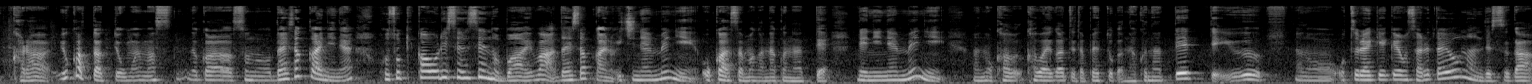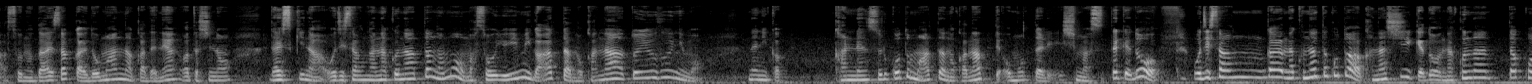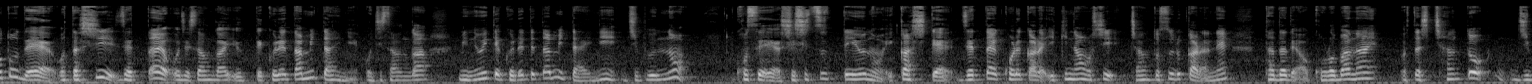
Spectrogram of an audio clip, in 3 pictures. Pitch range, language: 190-270 Hz, Japanese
